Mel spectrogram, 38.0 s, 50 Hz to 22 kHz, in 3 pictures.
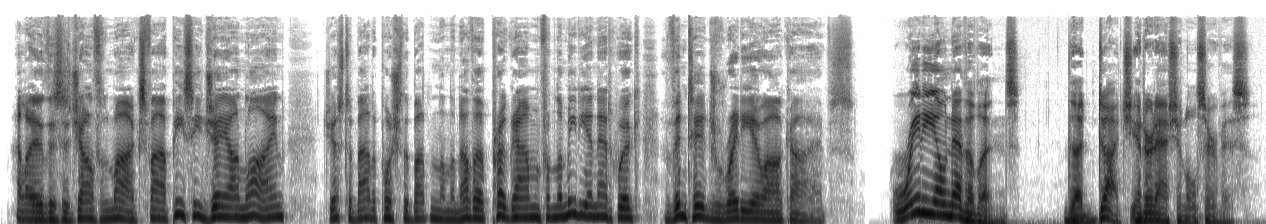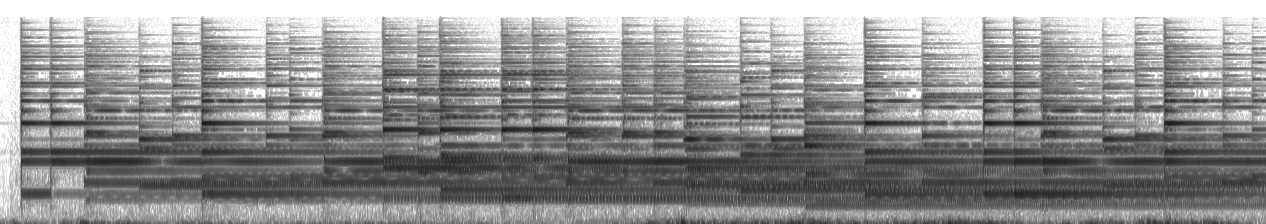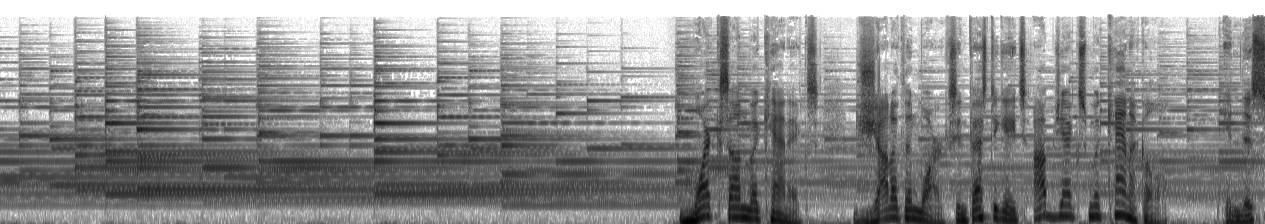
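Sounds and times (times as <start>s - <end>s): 
speech: 0.2s - 12.6s, 32.3s - 37.9s
bells pealing in a belfry: 12.9s - 37.9s.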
